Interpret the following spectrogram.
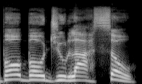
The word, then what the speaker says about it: Bobo Dioulasso: And the president of the Alliance of Sahel States, Ibrahim Traoré, was watching from Bobo Dioulasso, pronounced Bobo Dioulasso, where he had been opening a national cultural festival when the first explosion hit.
